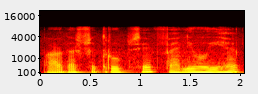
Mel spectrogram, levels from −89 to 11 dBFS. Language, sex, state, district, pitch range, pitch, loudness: Hindi, male, Bihar, Patna, 110-115 Hz, 110 Hz, -14 LUFS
